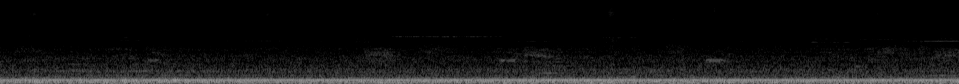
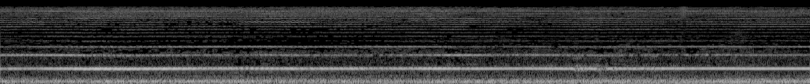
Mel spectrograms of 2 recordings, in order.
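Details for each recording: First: LG MS1911HE microwave oven fan motor after greasing and oiling: smooth even low hum with no groaning or rattle; previously loud noise now gone, normal running. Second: LG MS1911HE microwave oven fan motor running on the timer; a loud steady hum with a high pure tone, unchanging; the noise stopped after the motor was greased and oiled: fan motor noise from dry bearings.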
